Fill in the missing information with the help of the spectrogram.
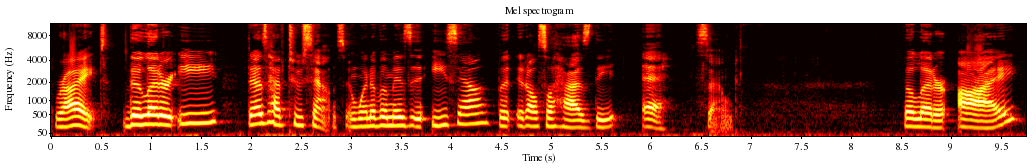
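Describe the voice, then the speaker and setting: A woman's voice: medium pitch, a little slow, clean tone. A woman teaching a phonics lesson, patiently sounding out letters and words and encouraging her learners.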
